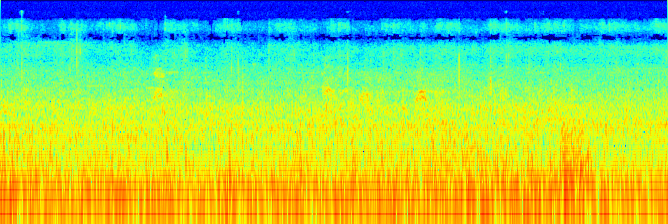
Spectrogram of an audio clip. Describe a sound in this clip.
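Wind blows against the microphone outdoors.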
